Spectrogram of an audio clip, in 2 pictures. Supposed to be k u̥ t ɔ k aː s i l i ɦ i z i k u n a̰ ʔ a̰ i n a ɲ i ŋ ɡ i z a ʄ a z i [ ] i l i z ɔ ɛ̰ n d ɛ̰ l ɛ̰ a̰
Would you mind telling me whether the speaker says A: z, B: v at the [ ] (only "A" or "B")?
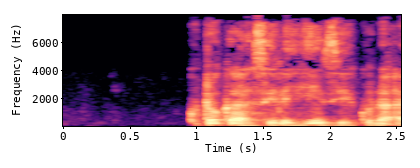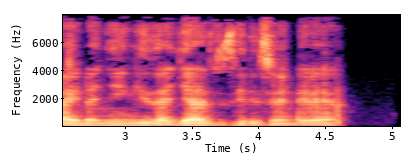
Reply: A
